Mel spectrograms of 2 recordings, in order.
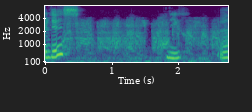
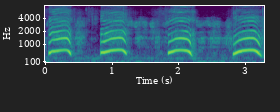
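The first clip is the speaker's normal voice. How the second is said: sudden high screams of fright; startled screams; 11 semitones higher, slower than usual. Real, not acted. Boy watching the alert video, screaming in fright. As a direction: scream at the jump scare, high.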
